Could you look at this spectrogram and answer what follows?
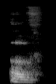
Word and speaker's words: of: my phonetic chart gone it's that very special unstressed vowel sound a bottle of bottle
